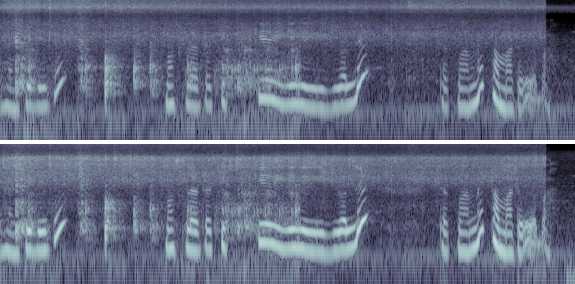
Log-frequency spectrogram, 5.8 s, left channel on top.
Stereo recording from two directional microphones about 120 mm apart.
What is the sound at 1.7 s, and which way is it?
Speech, 25° right (ahead or behind).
